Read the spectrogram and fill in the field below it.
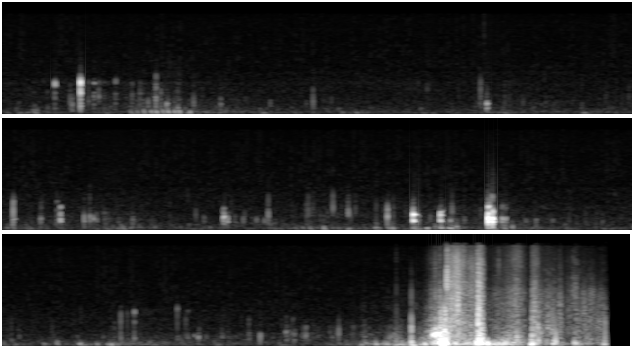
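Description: Scattered soft gurgles and squeaks in a quiet room, ending in a loud, long rumbling growl; ordinary stomach growling.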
